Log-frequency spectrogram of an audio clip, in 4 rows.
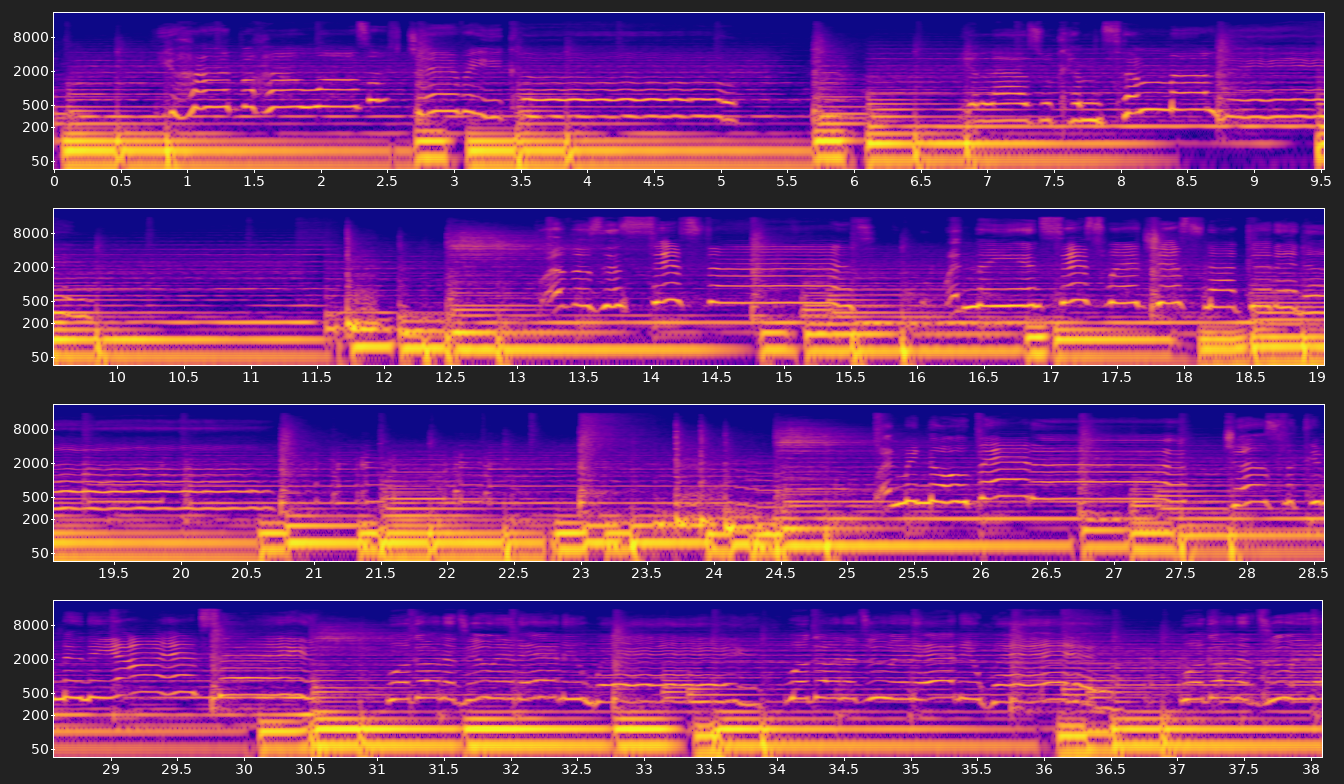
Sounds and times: Music: 0.0s - 38.0s.

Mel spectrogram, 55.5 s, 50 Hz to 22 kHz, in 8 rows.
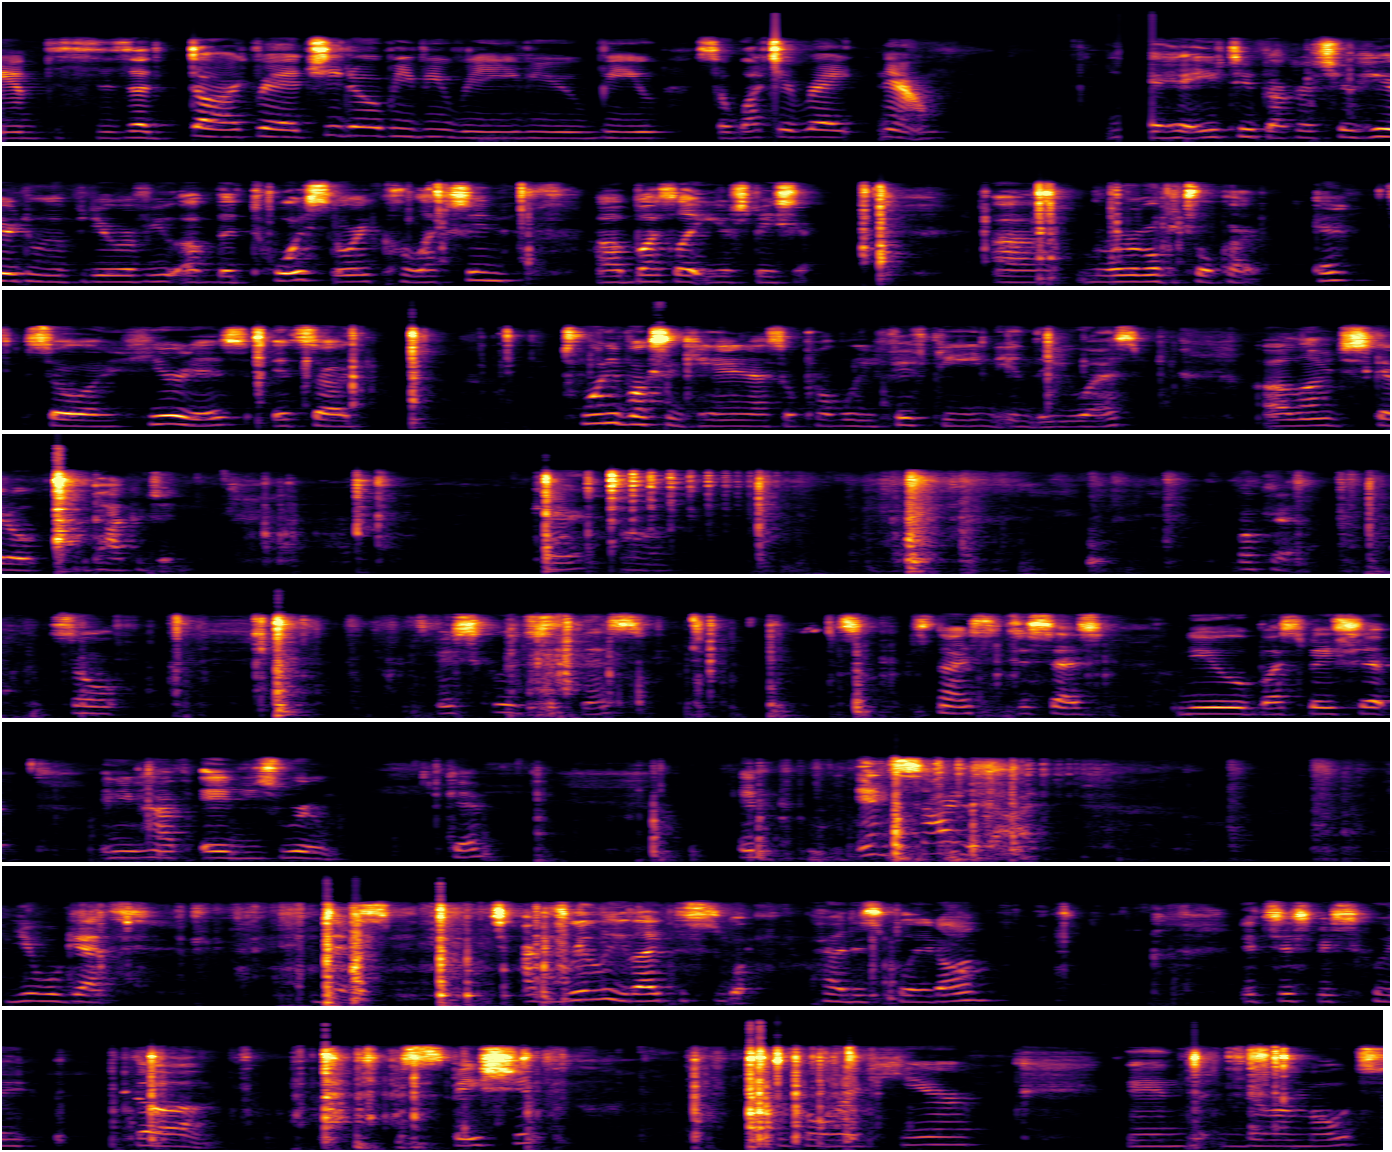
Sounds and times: Speech: 0.0s - 4.8s, 5.8s - 11.1s, 11.9s - 15.7s, 16.7s - 19.6s, 20.2s - 21.8s, 23.5s - 24.3s, 27.0s - 27.4s, 28.0s - 28.5s, 29.8s - 31.0s, 31.9s - 37.2s, 38.4s - 40.0s, 41.7s - 46.7s, 47.9s - 49.7s, 50.6s - 51.4s, 52.4s - 53.5s, 54.2s - 55.4s.

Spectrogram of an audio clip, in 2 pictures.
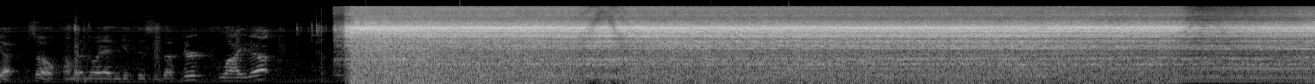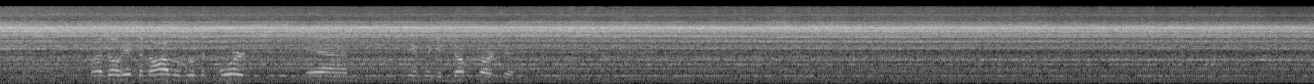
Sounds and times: Hiss: 3.3s - 26.2s.

